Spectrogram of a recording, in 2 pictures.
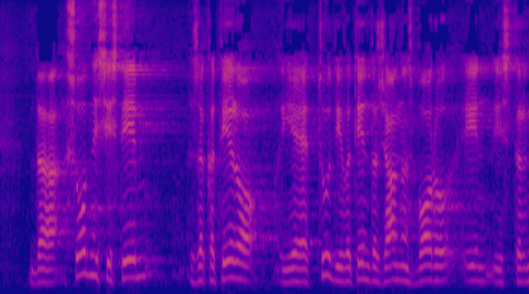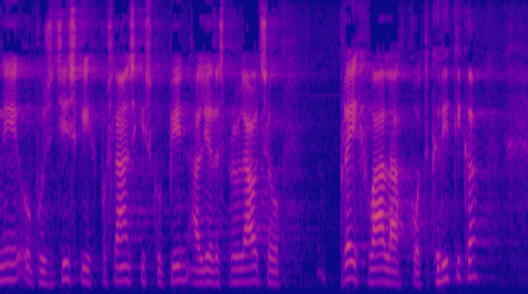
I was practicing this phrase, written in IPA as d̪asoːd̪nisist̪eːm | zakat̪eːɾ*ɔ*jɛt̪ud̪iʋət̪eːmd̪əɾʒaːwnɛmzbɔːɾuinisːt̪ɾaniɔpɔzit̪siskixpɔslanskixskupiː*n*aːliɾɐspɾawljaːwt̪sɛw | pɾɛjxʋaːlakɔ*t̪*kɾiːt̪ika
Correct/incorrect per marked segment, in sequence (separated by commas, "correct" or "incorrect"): correct, correct, correct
